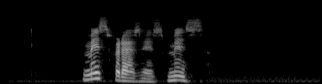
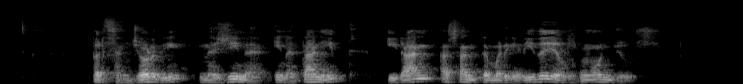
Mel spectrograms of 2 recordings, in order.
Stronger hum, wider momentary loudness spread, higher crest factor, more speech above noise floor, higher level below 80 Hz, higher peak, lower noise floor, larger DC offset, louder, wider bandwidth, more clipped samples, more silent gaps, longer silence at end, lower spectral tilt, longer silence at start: neither; about the same, 12 LU vs 12 LU; about the same, 24 dB vs 22 dB; second, 41 dB vs 46 dB; second, -78 dBFS vs -64 dBFS; about the same, -8 dBFS vs -10 dBFS; second, -68 dBFS vs -75 dBFS; neither; first, -27 LUFS vs -30 LUFS; about the same, 10 kHz vs 9.8 kHz; neither; neither; first, 1.2 s vs 0.9 s; second, -4 dB/octave vs -6 dB/octave; about the same, 0.85 s vs 0.95 s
